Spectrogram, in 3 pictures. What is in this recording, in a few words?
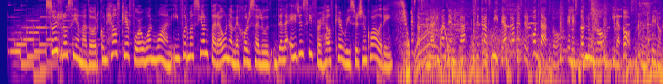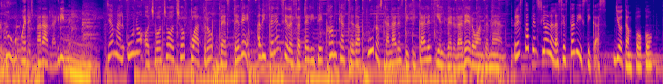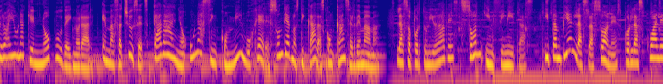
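Voice Talent Commercial Spanish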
